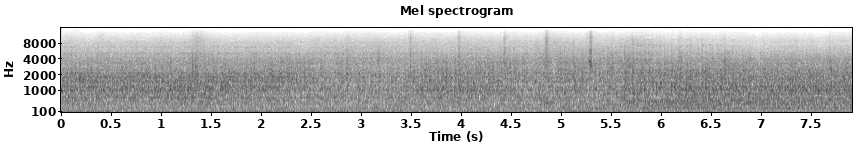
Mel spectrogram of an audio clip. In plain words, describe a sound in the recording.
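A hoe scrapes and chops into soil.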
